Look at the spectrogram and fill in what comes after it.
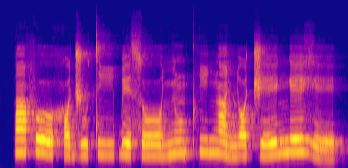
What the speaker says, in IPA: ã˦ f oː˦˨ h ɔ˨ d͡ʒ u˨ t iː˨ ɓ e˨ s oː˨ ɲ ũ˦ pʰ i˦ ŋ ã˦˨ ɲ ɔ˨ t͡ʃ eː˨˦ ŋ eː˦ ɣ e˨

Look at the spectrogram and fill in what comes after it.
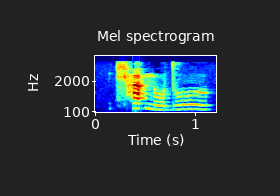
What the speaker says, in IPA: t͡ɕʰ ä˦ ʔ n o˨ d o˦ ʊ̯

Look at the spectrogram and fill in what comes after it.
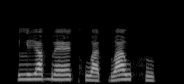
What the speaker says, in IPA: l i˦˥ a̯ b ɛː˦˥ kʰ w a˨˩ t̚ w a˥˩ w h u˨˩ k̚

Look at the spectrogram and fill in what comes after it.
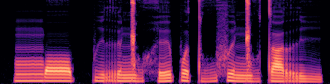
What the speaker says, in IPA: mː ɔː pː i r ɪ ŋ͡ǁ o̤ h e p ə t o̤ f e ŋ͡ǁ o̤ t a r i

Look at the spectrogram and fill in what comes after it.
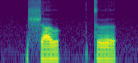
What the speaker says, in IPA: ʃ a ʊ̯ | t ɵ ə̯

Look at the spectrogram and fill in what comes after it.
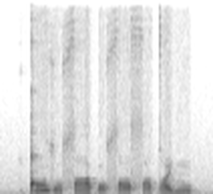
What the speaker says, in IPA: ŋ͡ǃ ɔ̃ zˤ u sˤ a ɓ o sˤ ɘ sˤ ɛ dˤ o ʎ ũ

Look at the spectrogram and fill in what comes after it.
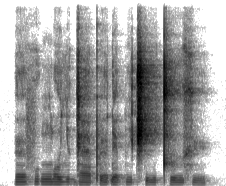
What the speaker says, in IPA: ø f u ŋ͡m o ʎ ɯ ɡ æː pʼ ø ɗ e p i t͡ʃʼ iː cʰ ɯː x y

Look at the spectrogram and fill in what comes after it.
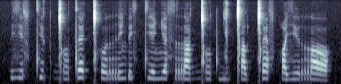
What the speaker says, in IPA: zʲ o s tʲ ɒ k ɡ͡ǀ ɒ t ɛ ǀʰ o r i lʲ ɾ o sʲ tʲ a ʎ ɛ s r a ɡ͡ǀ ɔ t ɟ ɛ ǀ a w ǀ ɛ s qʷ i zʲ o r ɒ

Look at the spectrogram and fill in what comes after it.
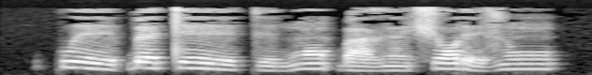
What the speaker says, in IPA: kʷ eː˦˨ ɓ ɛ˦ t eː˦˨ k e˨ ŋ ɔ̃˦ ɓ a˨ ɣ ɛ̃˨ ʃ ɔ˦ ɾ e˨ z ũ˦

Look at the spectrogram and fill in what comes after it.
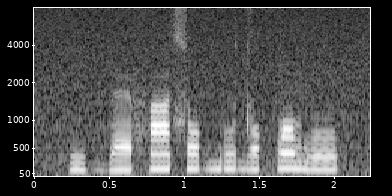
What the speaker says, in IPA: i˨ ɡ͡b ɛ˨ f ã˧ s o˧ ɡ͡b u˧ d o˧ k͡p ɔ̃˦ b ũ˧

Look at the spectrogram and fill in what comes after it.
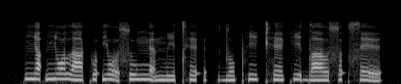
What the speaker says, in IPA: ɲ ä˦ ʔ ɲ ɔ˦ l ä˨ k ʊ˦ ʔ j o̰˦˨ ʊ̯ sʰ u˦ ŋ ɛ̰˦˨ m i˨ tʰ ɪ˦ ʔ | d o˨ pʰ i˦ kʰ e˦ k ḭ˦˨ d a˨ ʊ̯ sʰ ʊ˦ ʔ sʰ ḛ˦˨ ɪ̯

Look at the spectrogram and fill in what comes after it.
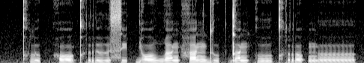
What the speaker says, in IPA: kʰ l u˨˩ k̚ h ɔː˨˩ kʰ r ɯː˩˦ s i˨˩ t̚ j ɔː˧ w a˧ ŋ h a˥˩ ŋ d uː˨˩ k̚ d a˧ ŋ k uː˥˩ kʰ r ɔ˨˩ ʔ ŋ ɤː˧

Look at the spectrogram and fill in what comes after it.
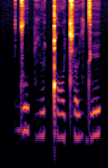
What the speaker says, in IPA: d o p ʎ ø ǃ ɔ cʰ œ ʎ d e

